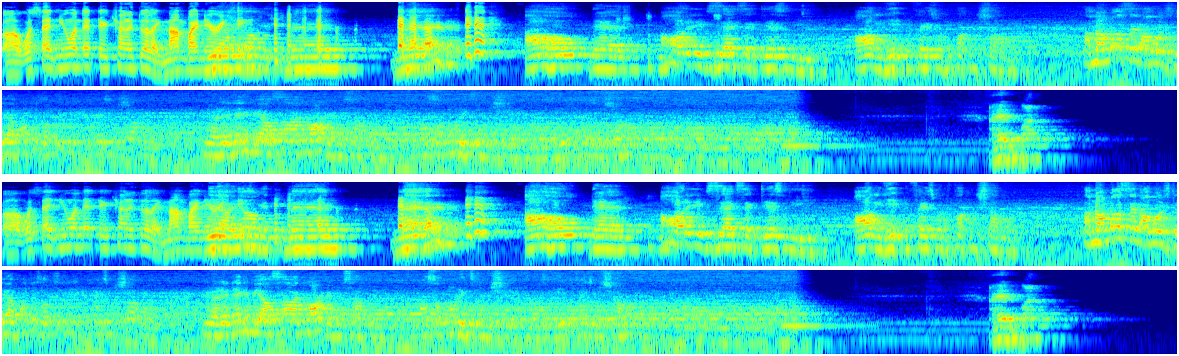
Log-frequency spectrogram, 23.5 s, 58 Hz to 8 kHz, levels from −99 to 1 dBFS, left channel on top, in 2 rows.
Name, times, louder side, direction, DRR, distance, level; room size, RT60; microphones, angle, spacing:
voice 1, 0.0-2.5 4.1-4.8 6.6-6.7, left 6 dB, 90° left, 14 dB, 0.5 m, -32 dB
voice 2, 2.0-3.4 3.9-4.6 5.2-6.2 6.6-8.1 8.5-10.1 10.8-13.3 13.8-15.6 15.9-18.1, right 2 dB, 60° right, 3 dB, 1.2 m, -36 dB
sound 1, 3.4-20.2, equal, ahead, 1.7 m, -46 dB
voice 3, 20.3-22.1, right 1 dB, 15° left, 0 dB, 1.4 m, -43 dB
10.5 x 6.5 x 3.4 m, 1.0 s
head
